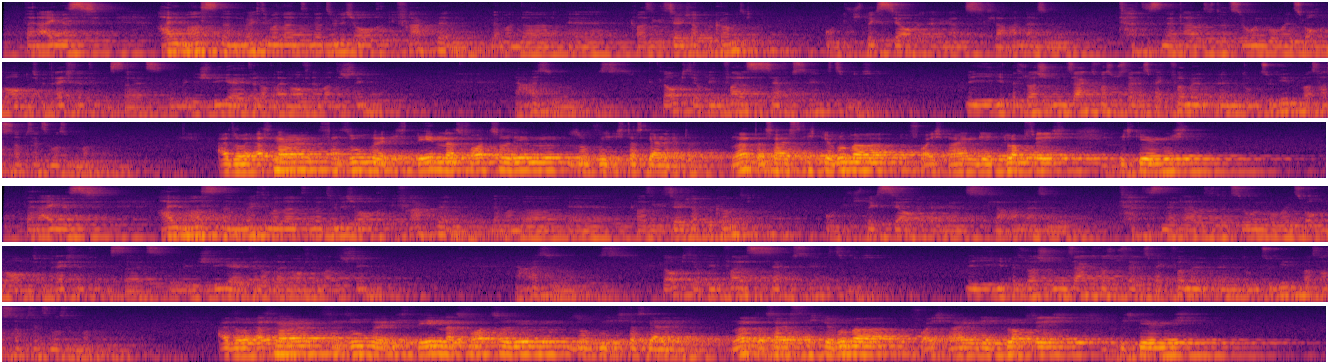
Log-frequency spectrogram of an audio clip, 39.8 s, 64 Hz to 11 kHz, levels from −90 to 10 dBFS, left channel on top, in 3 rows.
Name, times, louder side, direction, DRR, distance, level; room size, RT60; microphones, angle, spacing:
voice 1, 0.2-7.4 8.2-10.7 11.2-17.0 18.4-19.5 19.9-22.0 22.9-27.4 37.5-37.8, left 1 dB, 25° left, 2 dB, 1.5 m, -31 dB
voice 2, 28.7-33.5 33.8-37.4 37.7-38.4, left 1 dB, 55° left, 4 dB, 1.4 m, -18 dB
14.5 x 9.2 x 9.4 m, 2.2 s
head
